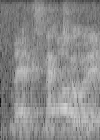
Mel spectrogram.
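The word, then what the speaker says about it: Euwe: Oh, Max Arwe, whatever you pronounce it in English, we say Ewe, but it's Arwe.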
